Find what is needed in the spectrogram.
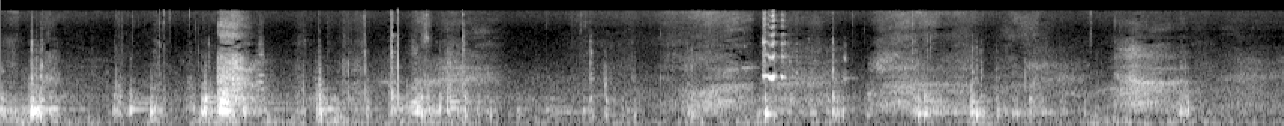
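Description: Footsteps crunching and scuffing through playground wood-chip mulch, irregular and uneven, with the knocks of a handheld phone being moved about.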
